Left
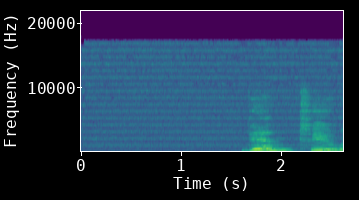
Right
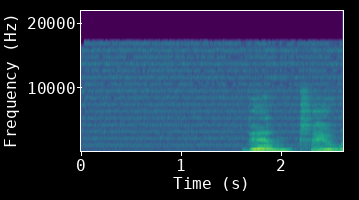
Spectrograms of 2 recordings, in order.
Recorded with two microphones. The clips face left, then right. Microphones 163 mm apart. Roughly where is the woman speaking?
Left.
